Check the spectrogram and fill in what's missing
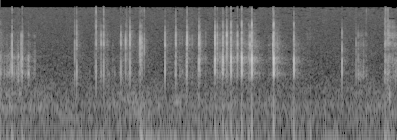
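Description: Long nails scratch the white plastic lid and glass sides of a small, full glass jar held in the hands. The result is a quiet, rapid series of short, dry scratches and ticks with a bright edge and a faint glassy ring, each dying away almost at once.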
